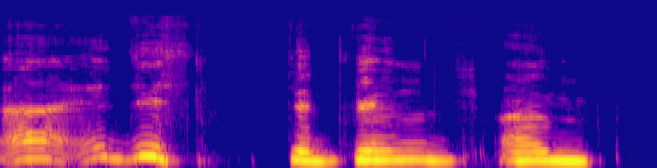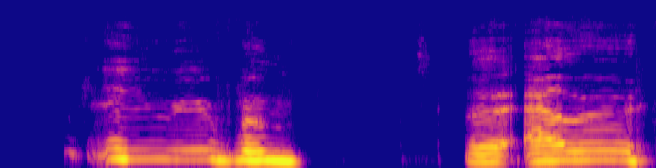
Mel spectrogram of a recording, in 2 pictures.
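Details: Man with cerebral palsy, communication hard at times and initially hard for listeners to understand; dysarthria (cerebral palsy).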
